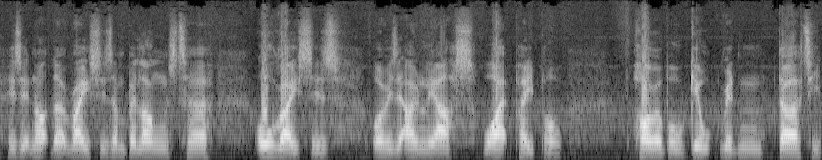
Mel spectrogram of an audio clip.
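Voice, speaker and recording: Congested from a cold, a British man vlogging in a higher-pitched voice delivers a heated, emphatic rant built on one rhetorical question after another.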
